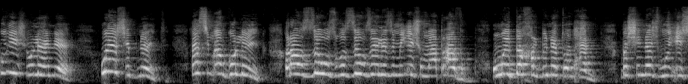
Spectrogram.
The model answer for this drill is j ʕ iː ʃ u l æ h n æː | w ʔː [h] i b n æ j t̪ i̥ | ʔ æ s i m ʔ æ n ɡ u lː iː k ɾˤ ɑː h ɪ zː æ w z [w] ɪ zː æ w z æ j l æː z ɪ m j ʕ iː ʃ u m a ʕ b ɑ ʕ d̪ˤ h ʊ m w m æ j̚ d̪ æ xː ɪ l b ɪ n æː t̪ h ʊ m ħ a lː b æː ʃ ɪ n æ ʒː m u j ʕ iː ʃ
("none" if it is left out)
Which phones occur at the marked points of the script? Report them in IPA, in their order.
ʃ, w

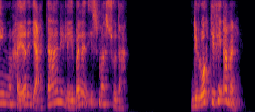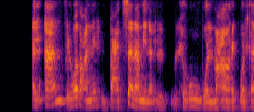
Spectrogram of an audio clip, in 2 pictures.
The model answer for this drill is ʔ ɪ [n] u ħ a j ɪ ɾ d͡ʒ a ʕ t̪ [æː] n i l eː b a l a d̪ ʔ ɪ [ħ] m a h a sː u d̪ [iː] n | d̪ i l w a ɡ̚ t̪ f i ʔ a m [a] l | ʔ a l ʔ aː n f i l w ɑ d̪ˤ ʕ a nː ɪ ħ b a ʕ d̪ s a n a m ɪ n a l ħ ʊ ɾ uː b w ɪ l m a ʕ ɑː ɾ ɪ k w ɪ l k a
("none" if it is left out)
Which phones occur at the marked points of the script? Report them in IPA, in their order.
nː, aː, s, aː, a

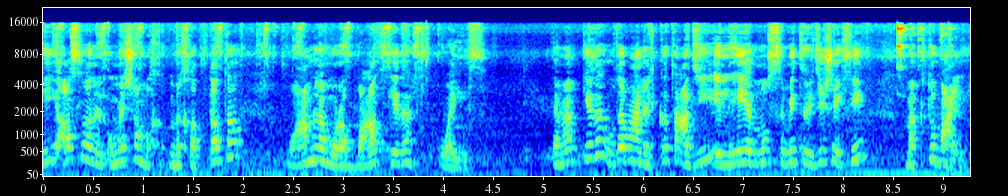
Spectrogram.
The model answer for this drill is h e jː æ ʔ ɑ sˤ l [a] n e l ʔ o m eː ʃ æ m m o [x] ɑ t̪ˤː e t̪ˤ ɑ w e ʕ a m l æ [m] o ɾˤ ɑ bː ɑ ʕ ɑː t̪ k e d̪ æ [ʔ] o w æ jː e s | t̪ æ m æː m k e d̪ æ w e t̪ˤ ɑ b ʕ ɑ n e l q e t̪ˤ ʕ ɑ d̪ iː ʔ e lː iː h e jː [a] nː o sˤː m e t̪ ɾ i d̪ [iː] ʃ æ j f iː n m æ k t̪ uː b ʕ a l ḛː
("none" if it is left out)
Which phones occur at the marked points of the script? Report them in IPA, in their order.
ɑ, x, m, k, æ, iː

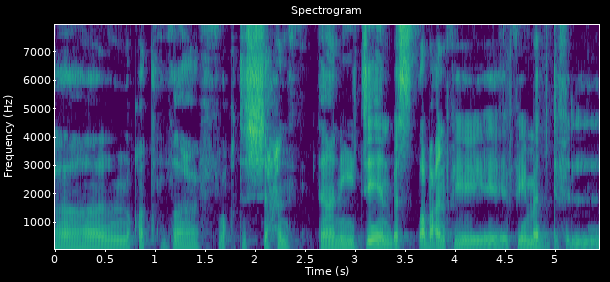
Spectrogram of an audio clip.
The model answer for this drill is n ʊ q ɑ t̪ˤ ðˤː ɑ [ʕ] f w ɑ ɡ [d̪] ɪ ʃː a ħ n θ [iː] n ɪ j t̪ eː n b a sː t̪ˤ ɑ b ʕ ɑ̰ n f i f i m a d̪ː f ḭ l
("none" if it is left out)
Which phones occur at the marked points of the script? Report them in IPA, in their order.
ʕ, t̪, aː

